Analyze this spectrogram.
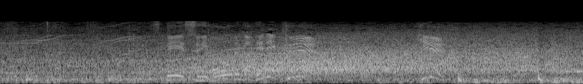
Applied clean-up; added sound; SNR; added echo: none; none; none; none.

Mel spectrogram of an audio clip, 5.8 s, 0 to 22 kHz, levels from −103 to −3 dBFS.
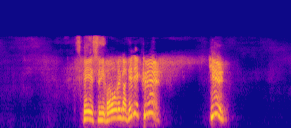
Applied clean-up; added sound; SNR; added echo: neural mask model Resemble Enhance denoiser.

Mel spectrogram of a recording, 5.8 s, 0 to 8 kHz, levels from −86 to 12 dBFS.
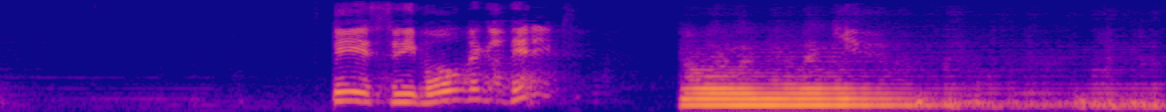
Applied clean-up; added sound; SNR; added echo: neural mask model DeepFilterNet 3.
